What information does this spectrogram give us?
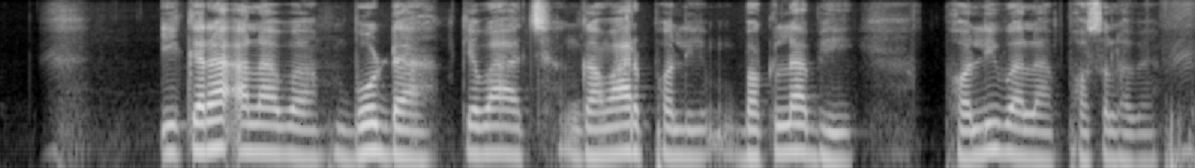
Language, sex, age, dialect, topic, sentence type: Bhojpuri, male, 18-24, Northern, agriculture, statement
